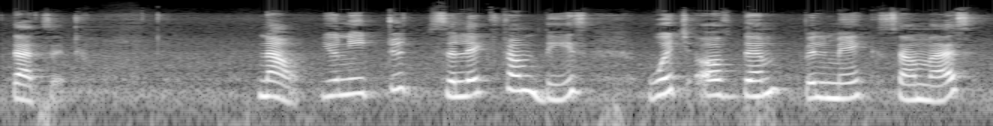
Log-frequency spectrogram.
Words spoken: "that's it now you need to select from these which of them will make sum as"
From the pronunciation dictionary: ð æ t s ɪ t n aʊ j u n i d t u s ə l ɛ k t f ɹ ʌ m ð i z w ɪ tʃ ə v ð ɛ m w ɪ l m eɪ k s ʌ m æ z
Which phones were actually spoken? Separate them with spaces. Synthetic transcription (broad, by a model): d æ t s ɪ t n aʊ j u n i d t u s ə l ɛ k t f ɹ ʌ m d i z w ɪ tʃ ə v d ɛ m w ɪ l m eɪ k s ʌ m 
